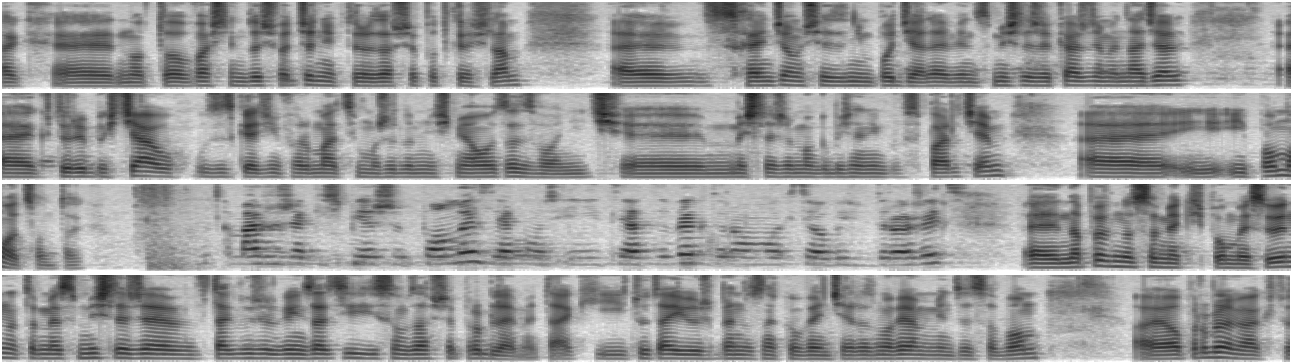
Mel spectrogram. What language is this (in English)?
Polish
